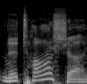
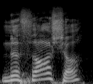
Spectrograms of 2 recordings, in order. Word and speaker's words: Natasha: Oh, like how you pronounce Natasha. You don't pronounce it Nathasha.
